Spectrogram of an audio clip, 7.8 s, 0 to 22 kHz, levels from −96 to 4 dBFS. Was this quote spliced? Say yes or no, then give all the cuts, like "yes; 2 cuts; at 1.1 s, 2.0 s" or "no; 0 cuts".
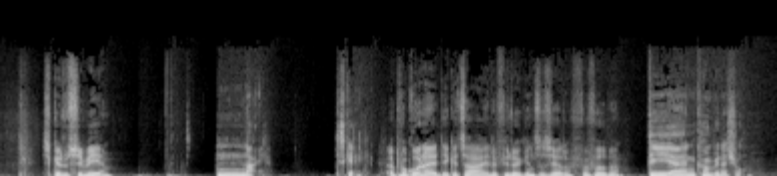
no; 0 cuts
